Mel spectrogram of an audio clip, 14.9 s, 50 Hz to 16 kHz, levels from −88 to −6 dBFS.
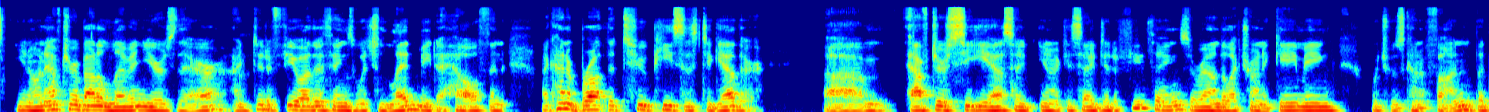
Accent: American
